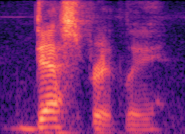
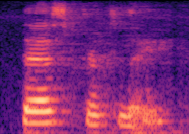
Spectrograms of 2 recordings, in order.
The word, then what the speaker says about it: desperately: to the word desperately so the stress is at the very beginning desperately desperately very good okay now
